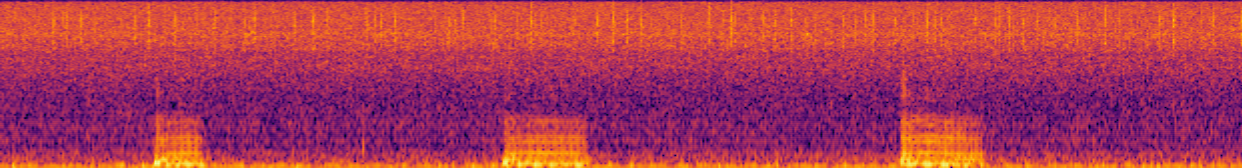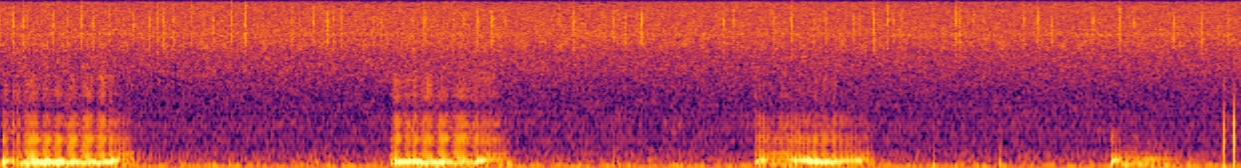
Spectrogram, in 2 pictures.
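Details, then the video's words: Cat snoring, each breath a nasal, harmonic rasp that wavers in pitch, repeated about every three seconds over a steady low hum. "Cat Snoring"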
